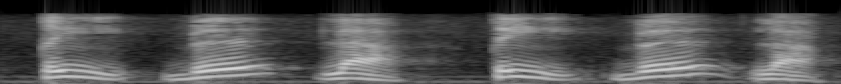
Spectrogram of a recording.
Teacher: ساكنة قبلها مكسور بعدها مفتوح، فعلى علينا أن نخرج الباء ساكنة غير متأثرة بالكسرة قبلها، فلا نقول قبلتهم ولا متأثرة بالفتحة بعدها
